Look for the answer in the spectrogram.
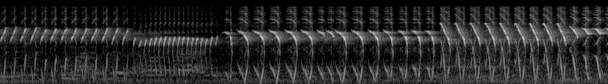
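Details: White male canary singing its long standard song: a fast high roll, a lower buzzy trill, then loud rapid clipped notes repeated several times a second, rising into a higher rolling phrase.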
